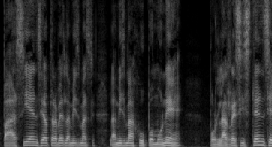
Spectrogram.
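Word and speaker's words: ὑπομονή: Y aquí se pronuncia en griego hupomoné.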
